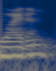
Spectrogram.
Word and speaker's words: Leiden: she had a v factor v is it lyden factor v leiden oh okay factor five leiden yeah um if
